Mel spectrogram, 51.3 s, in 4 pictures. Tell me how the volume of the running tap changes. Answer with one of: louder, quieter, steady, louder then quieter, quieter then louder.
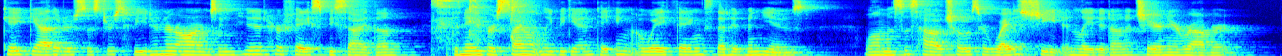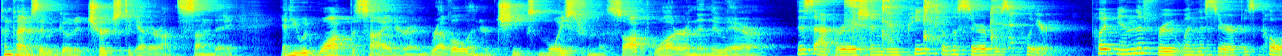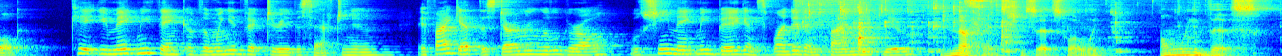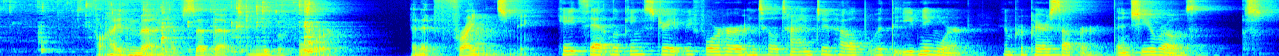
quieter then louder.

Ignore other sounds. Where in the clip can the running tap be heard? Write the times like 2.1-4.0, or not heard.
33.5-41.6.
